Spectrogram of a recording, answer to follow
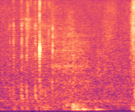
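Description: A few faint laptop key clicks, the kind made by pressing a key to advance a presentation slide, in a quiet pause.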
